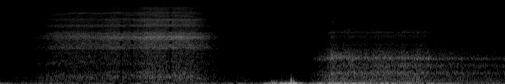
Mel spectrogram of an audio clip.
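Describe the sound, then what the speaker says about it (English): Slow, deep breaths close to the microphone in a quiet ASMR setting: a long airy inhale fading out, a brief low thump, then a steady breathy exhale, with no talking. "Listen in to the sound of my breath."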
